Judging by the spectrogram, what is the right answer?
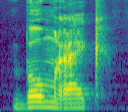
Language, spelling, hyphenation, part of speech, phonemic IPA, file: Dutch, boomrijk, boom‧rijk, adjective, /ˈboːm.rɛi̯k/, Nl-boomrijk.ogg
- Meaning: wooded, having many trees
